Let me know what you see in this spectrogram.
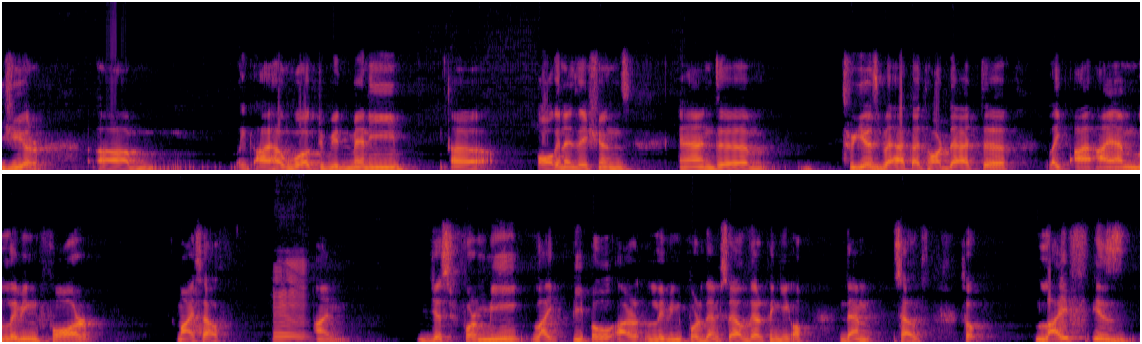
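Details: Adult man who says he is still a stammerer. Stuttering.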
